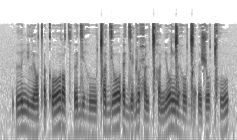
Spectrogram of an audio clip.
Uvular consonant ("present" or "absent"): absent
